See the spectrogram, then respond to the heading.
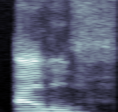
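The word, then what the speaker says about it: ألف: Alif. Its sound will be alif, alif. But when you put any harakat like fatha, dhamma, kasra, its sound will be very different. Okay. Alif, alif.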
